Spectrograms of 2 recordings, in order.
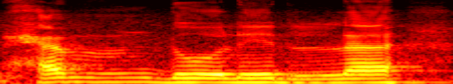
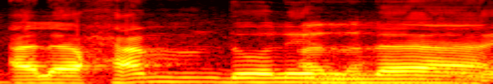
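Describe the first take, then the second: First: The l sound is held without any bounce. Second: The l sound bounces with an echoing release. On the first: The speaker calls it right. "beda dengan" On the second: The speaker calls it wrong. "sehingga bunyinya seperti alhamdulillah"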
